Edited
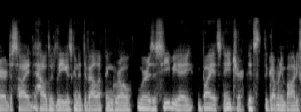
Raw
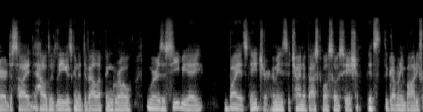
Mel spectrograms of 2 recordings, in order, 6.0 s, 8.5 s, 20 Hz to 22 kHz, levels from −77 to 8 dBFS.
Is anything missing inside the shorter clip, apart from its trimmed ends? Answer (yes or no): yes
